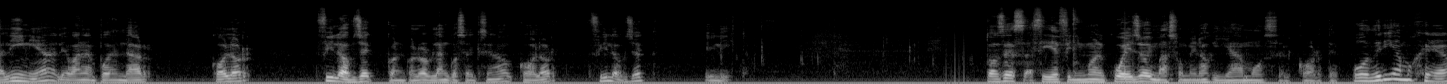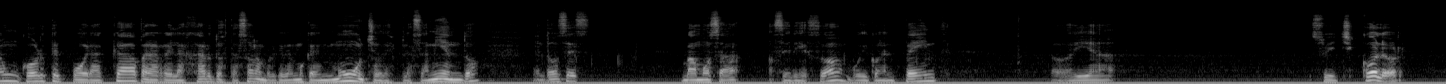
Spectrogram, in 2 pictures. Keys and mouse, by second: 7.6 alt+click, 9.2 alt+click, 20.3 alt+click, 22.7 alt+click, 22.9 alt+click.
